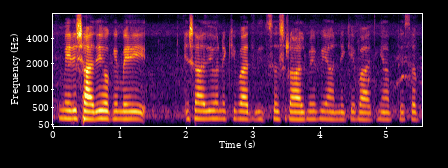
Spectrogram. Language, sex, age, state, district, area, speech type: Hindi, female, 18-30, Uttar Pradesh, Pratapgarh, urban, spontaneous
